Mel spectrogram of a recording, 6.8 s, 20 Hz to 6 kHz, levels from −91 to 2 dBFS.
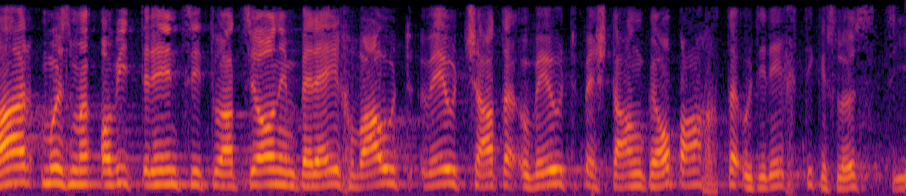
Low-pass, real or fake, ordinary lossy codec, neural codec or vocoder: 5.4 kHz; real; none; none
